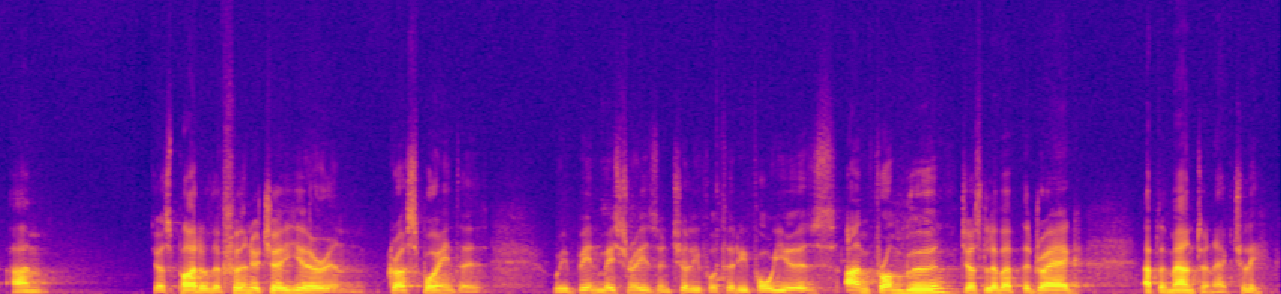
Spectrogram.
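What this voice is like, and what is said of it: South African accent. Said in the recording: “my accent is not local. That's from South Africa. ... 34 years of speaking Spanish does not help the English accent to become Americanese.”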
